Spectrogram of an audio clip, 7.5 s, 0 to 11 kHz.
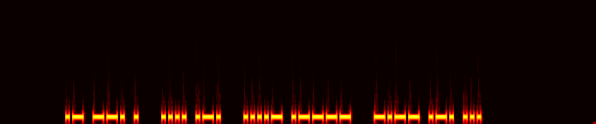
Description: Morse code, heard as a keyed tone, about 28 wpm, 700 Hz. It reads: AGE HR 41 YRS
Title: Practice QSO - Exchange 3 - More Info - 28wpm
